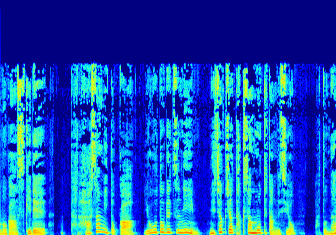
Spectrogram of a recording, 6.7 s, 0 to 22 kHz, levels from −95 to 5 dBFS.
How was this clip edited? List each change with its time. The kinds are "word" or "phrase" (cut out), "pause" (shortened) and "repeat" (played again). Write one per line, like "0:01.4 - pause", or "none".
0:01.6 - phrase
